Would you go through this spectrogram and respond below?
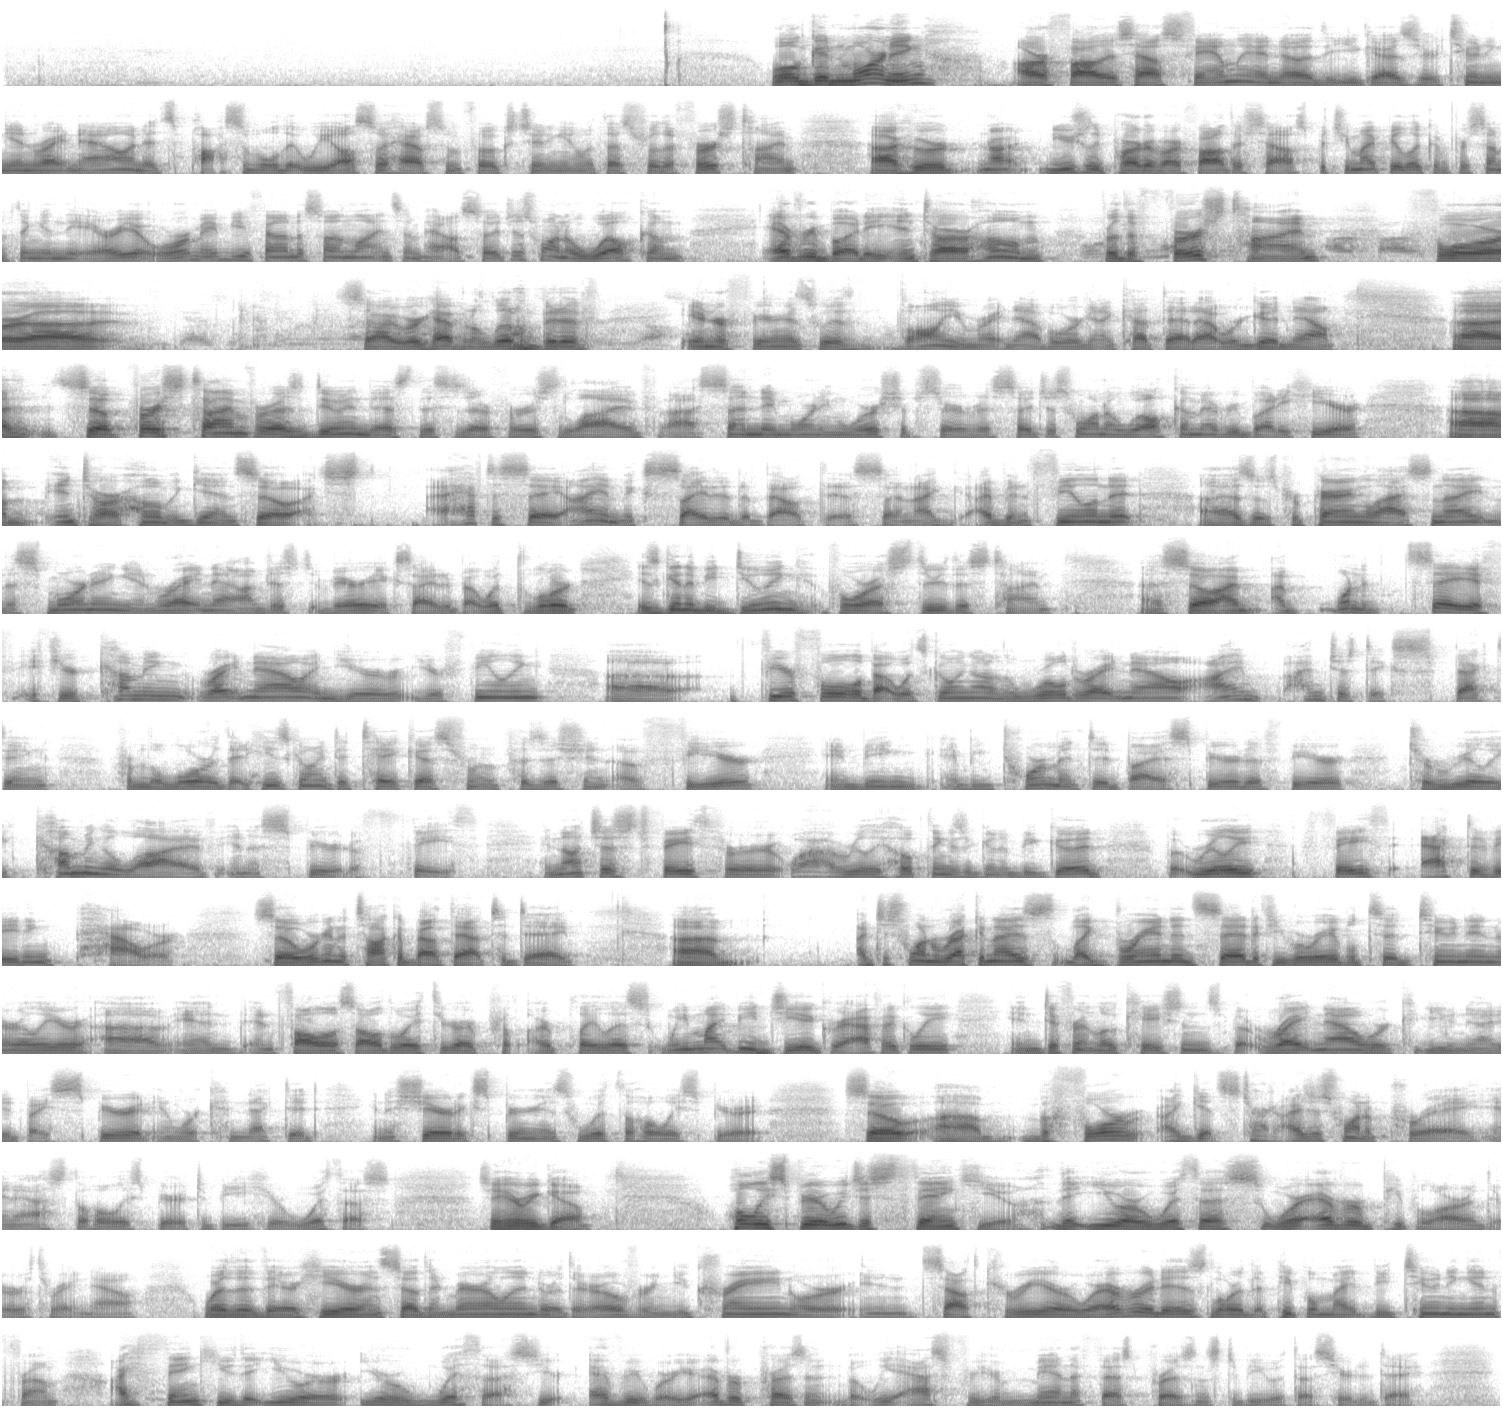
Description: delivers our first Sunday service from home and encourages us to enter into the Lord's rest and to move powerfully from a position of faith rather than fear. Join us as we engage God in the incredible opportunity He has for us in this hour.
